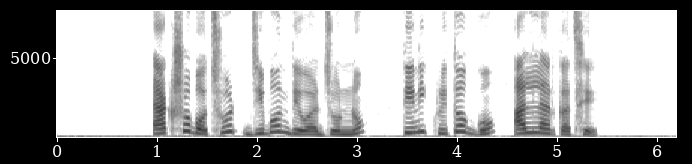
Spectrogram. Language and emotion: Bengali, neutral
